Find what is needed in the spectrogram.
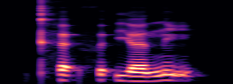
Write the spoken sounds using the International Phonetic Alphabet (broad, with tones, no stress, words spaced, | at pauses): kʰɛ˦ʔθɪ˦ʔjɛ˨ nĩ˦˨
